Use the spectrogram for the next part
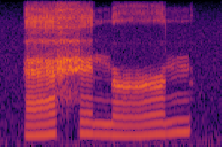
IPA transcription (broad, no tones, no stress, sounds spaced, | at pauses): ɛ h e n ə˞ n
